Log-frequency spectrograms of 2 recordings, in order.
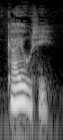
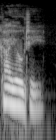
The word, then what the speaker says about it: coyote: listening to their song, Coyote. That name comes from the Aztec's word for them, Coyot, and should, to my way of thinking, always be pronounced coyote, not coyote, the way it sometimes is.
